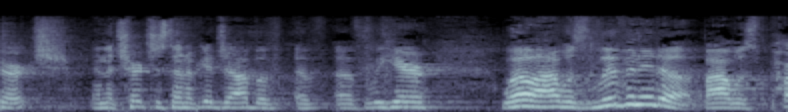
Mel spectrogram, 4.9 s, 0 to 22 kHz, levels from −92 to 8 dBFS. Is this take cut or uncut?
cut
